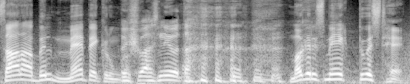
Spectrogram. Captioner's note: laughs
